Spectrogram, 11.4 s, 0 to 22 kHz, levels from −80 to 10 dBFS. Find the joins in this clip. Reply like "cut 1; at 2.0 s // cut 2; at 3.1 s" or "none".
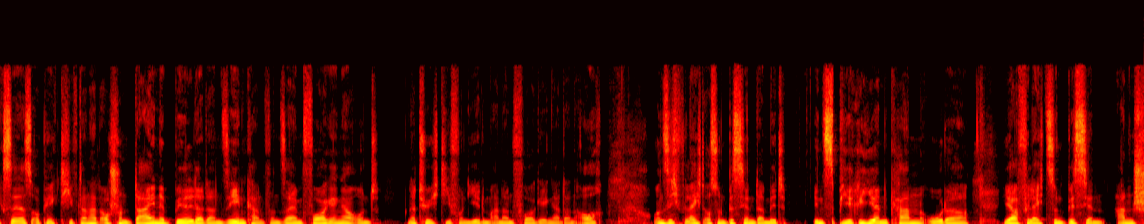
none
